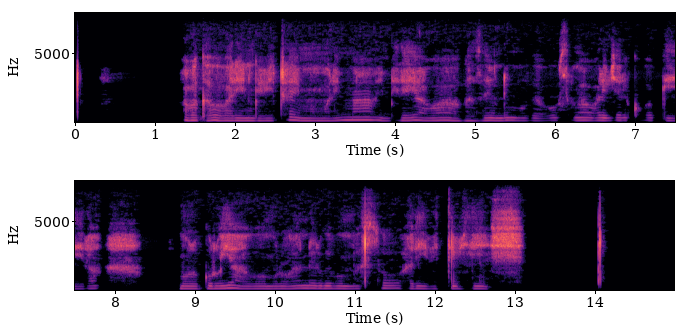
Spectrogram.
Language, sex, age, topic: Kinyarwanda, female, 25-35, agriculture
